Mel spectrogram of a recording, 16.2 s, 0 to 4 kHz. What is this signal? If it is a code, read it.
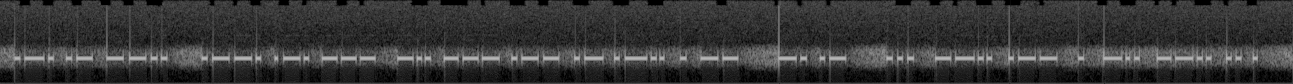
Morse code, heard as a keyed tone, about 20 wpm, 720 Hz, with radio noise. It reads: RAZ PRODOWALEM NA SZWEDZIE
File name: dlazaawansowanych / nagraniazpasma / websdr recording 3565.0kHz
